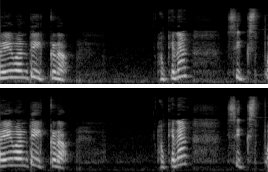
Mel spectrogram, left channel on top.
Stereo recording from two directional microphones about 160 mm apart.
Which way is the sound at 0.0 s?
5° right (ahead or behind).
